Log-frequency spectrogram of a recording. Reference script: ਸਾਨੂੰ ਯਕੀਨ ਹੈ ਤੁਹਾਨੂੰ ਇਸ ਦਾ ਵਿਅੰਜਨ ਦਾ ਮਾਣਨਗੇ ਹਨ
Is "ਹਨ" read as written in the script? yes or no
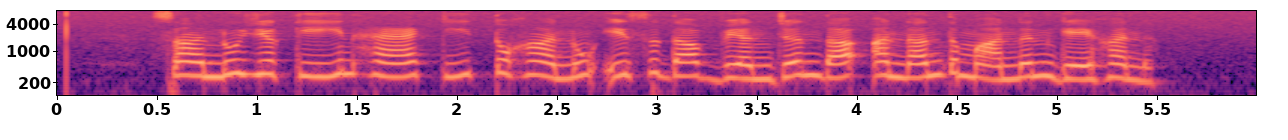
yes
